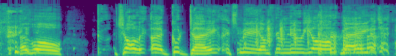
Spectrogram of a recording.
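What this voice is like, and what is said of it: Put-on accent. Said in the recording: “what was that accent? ... Oh, spot on.”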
